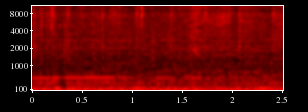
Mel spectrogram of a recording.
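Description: Steady low engine rumble and road noise from inside a moving car, continuous and fairly loud throughout, with no speech.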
